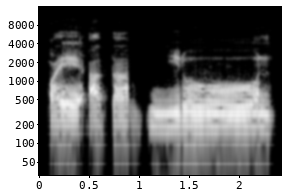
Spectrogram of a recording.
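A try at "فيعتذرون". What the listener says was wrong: عین کا آواز کون نکالیں گے؟ فیعتذرون.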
